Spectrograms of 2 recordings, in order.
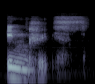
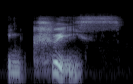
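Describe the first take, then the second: First: The stress is on the first syllable. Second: The stress is on the second syllable. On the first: It is used as a noun. "The stress is on the first syllable" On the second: It is used as a verb. "The stress is on the second syllable"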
